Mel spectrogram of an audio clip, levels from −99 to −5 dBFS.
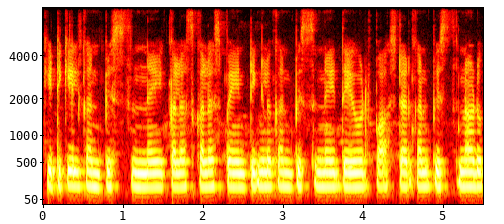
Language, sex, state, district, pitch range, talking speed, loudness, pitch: Telugu, female, Andhra Pradesh, Sri Satya Sai, 175-180 Hz, 100 wpm, -13 LUFS, 175 Hz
